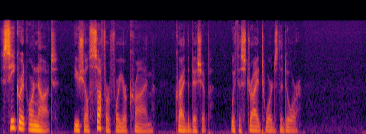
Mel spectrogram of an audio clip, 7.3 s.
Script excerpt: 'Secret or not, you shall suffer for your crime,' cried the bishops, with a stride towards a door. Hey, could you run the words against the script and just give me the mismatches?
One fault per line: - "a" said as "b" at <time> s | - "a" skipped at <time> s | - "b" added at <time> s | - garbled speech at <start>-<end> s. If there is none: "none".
- "bishops" said as "bishop" at 3.8 s
- "a" said as "the" at 5.5 s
